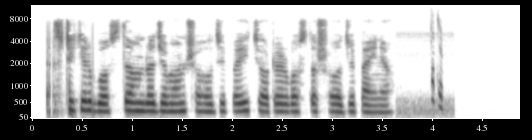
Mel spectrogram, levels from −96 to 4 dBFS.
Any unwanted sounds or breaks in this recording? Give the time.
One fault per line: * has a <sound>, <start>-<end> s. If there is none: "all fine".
* has a chirp, 4.0-4.2 s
